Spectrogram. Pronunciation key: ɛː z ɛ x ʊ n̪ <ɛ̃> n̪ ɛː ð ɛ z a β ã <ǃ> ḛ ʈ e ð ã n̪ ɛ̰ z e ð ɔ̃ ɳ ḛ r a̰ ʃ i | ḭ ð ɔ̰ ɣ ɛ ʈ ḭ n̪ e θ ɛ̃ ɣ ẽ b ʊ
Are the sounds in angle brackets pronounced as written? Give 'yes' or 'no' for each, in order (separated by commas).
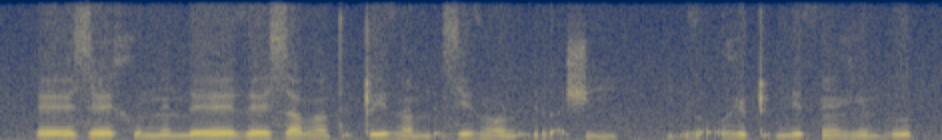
yes, no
